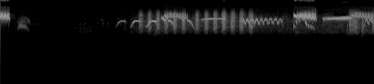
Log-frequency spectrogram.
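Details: Lesser grey shrike, a predator known for hovering while hunting: after a few faint notes and a pause, a run of short rising whistled notes leads into rapid clicking chatter, trills and a drawn-out whistle.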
